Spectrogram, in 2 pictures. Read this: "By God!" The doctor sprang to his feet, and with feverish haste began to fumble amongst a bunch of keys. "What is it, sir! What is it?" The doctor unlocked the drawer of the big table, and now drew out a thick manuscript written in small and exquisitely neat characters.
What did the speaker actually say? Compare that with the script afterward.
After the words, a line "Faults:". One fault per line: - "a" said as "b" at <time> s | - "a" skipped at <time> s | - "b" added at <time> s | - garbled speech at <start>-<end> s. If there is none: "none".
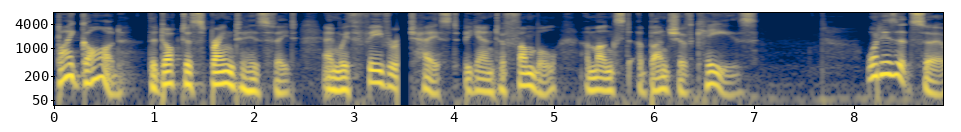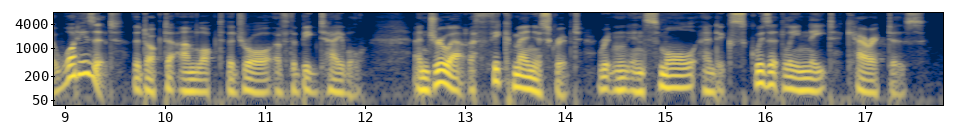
"By God!" The doctor sprang to his feet, and with feverish haste began to fumble amongst a bunch of keys. "What is it, sir! What is it?" The doctor unlocked the drawer of the big table, and drew out a thick manuscript written in small and exquisitely neat characters.
Faults:
- "now" skipped at 12.6 s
